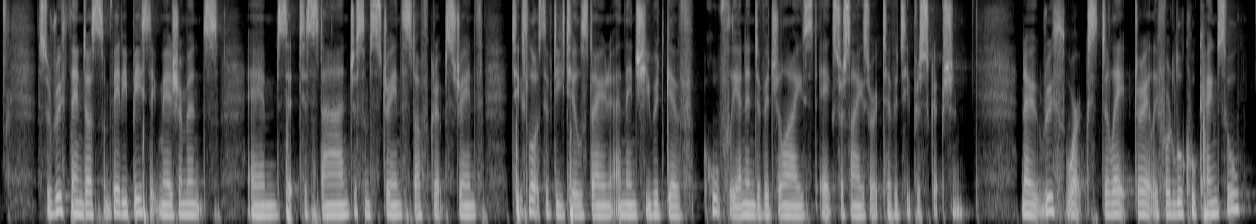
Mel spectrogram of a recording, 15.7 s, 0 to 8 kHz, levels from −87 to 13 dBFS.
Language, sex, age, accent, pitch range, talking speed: English, female, 30-49, British, 140-170 Hz, 165 wpm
